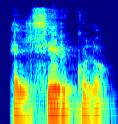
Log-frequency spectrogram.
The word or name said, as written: El circulo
